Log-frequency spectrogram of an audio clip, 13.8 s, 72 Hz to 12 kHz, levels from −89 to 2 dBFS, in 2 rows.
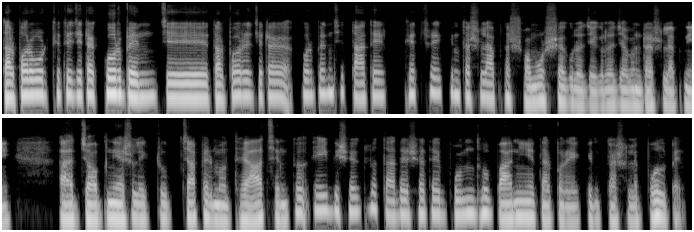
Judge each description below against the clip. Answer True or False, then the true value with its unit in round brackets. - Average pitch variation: False (5.7 semitones)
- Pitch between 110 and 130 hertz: False (140 Hz)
